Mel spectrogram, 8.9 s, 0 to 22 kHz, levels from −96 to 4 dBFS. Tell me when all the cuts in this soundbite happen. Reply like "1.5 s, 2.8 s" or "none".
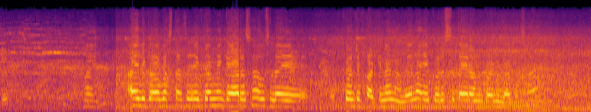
1.7 s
